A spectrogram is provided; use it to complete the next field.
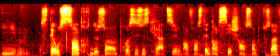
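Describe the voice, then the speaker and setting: Over a silent background in a very clean recording, a man speaks fairly quickly in a dark, mellow tone. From Montreal, Quebec. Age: 20s. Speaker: rapper. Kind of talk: interview. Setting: studio. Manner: hesitant, many fillers.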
